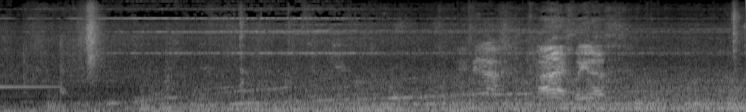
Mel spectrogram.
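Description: Tram wheels squeal on a curve.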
